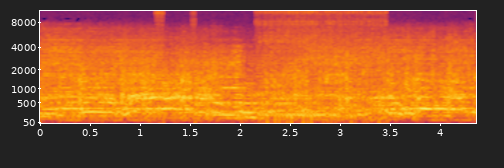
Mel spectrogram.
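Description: Punk rock band playing live: loud distorted electric guitars with bass and drums, played without a break.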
